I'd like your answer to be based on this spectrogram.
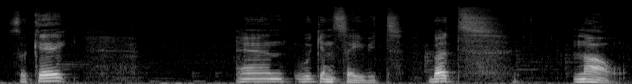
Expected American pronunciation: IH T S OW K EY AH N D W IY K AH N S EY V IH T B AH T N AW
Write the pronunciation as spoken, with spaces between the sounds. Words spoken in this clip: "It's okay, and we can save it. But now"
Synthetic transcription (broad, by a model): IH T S OW K EY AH N W IY K AH N S EY V IH T B AH T N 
